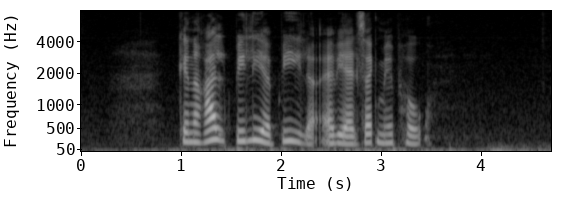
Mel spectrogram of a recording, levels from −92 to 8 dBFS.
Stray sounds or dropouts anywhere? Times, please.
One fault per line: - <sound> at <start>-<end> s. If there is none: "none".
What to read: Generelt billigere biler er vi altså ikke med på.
none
